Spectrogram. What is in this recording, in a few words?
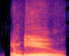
"imbue", American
